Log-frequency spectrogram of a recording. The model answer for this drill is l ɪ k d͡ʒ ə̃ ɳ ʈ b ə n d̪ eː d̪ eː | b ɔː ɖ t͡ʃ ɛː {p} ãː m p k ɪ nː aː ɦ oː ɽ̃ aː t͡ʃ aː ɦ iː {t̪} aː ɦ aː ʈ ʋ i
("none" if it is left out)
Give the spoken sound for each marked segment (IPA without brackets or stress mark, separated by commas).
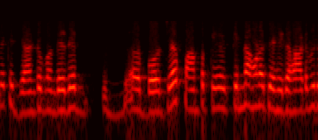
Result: p, d̪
